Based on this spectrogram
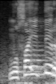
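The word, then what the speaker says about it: مصيطر: Musaitir tu dia mari pada perkataan satara, cuma dia baca dengan lahjah Quraisy, sin dia jadi sad, musaitir, tapi ejaan dia lah dengan sin, satara, yang bermaksud tulis, lukis, bersih, ataupun pegang, ataupun pantau.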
